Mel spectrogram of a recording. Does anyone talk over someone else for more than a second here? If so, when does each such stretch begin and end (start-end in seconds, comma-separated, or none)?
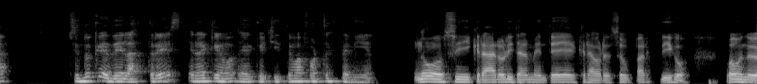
none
